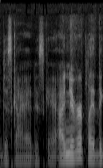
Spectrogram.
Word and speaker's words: Disgaea: The company Nipponichi is known for creating games like Disgaea. I think that's how you say it. Disgaea, Disgaea, Disgaea.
